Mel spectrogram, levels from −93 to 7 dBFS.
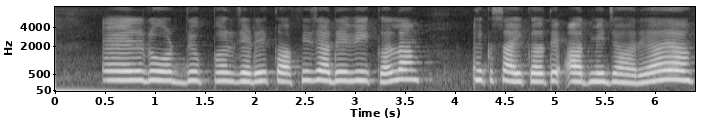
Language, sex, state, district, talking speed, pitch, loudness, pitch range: Punjabi, female, Punjab, Kapurthala, 150 wpm, 290 Hz, -14 LUFS, 270-305 Hz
